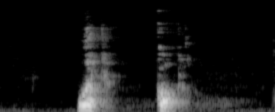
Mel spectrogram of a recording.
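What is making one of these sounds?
A man speaks briefly close to a phone microphone.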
